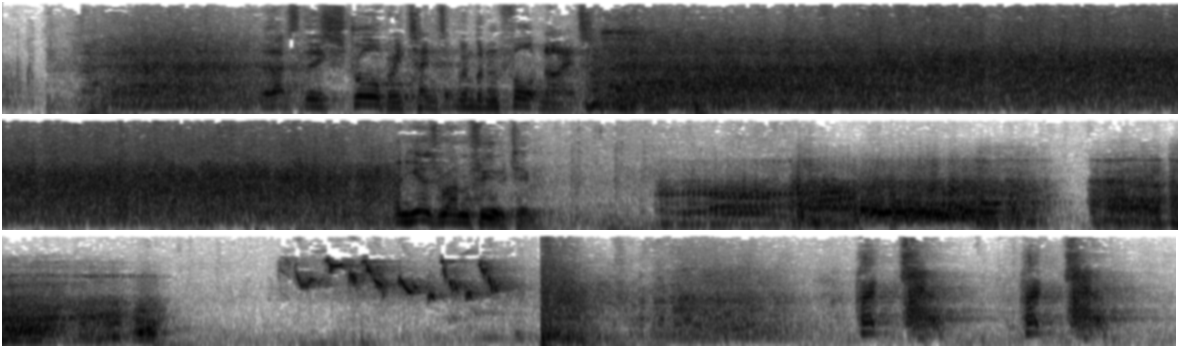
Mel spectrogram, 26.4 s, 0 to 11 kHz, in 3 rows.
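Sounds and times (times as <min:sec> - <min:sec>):
laughter: 0:00.4 - 0:02.4, 0:04.3 - 0:10.8, 0:22.2 - 0:24.2
speech: 0:02.1 - 0:05.6, 0:11.8 - 0:13.0
big cat like a lion roaring: 0:13.7 - 0:19.0
high bird chirps: 0:19.7 - 0:21.6
person sneezing: 0:24.1 - 0:26.2.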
